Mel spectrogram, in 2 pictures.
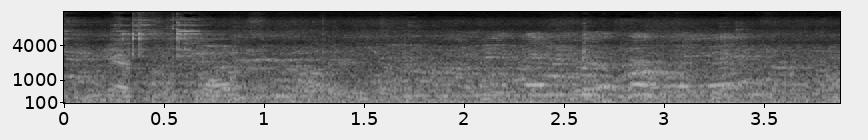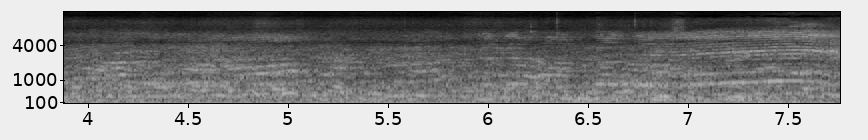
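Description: A spoon clinks against a plate.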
